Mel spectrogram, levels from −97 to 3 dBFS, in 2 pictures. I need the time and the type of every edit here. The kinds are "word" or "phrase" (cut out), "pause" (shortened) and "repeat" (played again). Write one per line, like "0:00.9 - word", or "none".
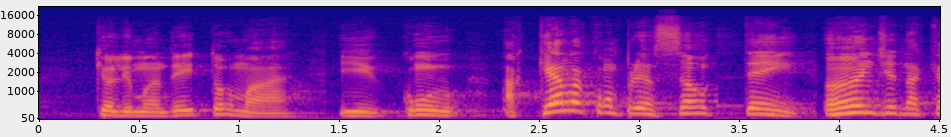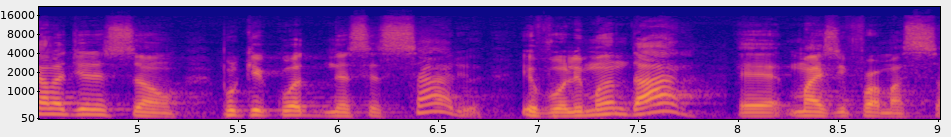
0:01.4 - pause
0:03.4 - word
0:03.9 - pause
0:07.9 - pause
